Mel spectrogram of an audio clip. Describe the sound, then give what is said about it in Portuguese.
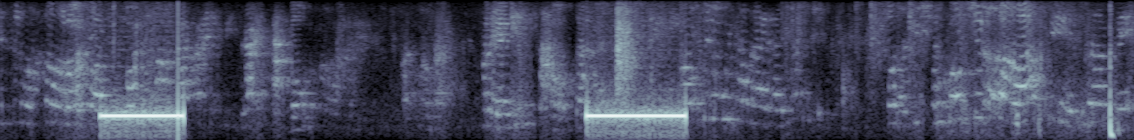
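Telephone tone after a dropped call: two long, steady low beeps about five seconds apart, with people talking around them. “caiu a ligação, tá me ouvindo agora?”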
